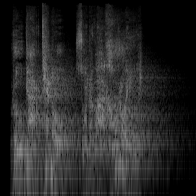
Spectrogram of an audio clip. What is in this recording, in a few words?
Player Spotted, Grineer Male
